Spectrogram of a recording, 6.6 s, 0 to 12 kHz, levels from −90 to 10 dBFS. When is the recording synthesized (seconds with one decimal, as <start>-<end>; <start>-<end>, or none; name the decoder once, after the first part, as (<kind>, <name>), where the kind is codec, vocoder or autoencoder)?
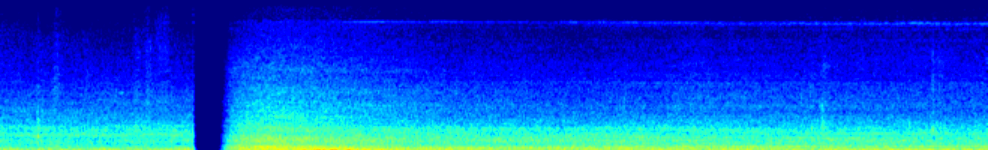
1.1-1.6 (vocoder, Vocos)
